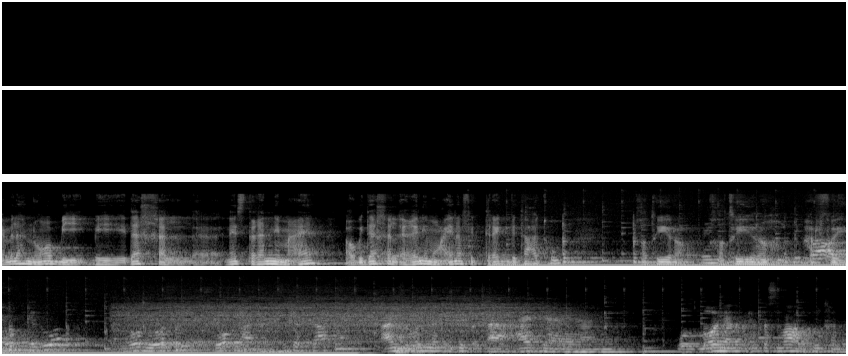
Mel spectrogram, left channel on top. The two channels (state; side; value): silent; left; 62 dB below the other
